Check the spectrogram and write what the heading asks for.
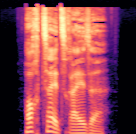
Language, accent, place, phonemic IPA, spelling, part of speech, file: German, Germany, Berlin, /ˈhɔxt͡saɪ̯t͡sˌʁaɪ̯zə/, Hochzeitsreise, noun, De-Hochzeitsreise.ogg
- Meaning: honeymoon trip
